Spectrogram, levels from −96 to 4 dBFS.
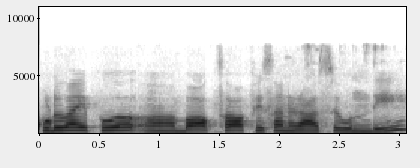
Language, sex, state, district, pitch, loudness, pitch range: Telugu, female, Telangana, Hyderabad, 260 Hz, -14 LUFS, 235-275 Hz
